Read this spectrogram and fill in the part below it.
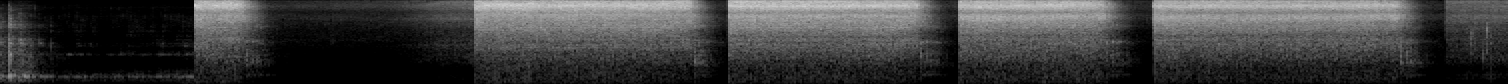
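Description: A pressure cooker on the stove, cooking a broad bean, potato and tomato curry, vents steam in four long, loud hissing bursts separated by brief pauses, with no talk over it.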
